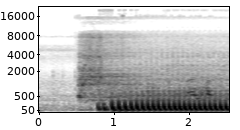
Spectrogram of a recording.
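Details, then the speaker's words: Motorcycle after repair, started: cranks, catches and settles into an even, steady idle with no clatter or knock; it had arrived making a rattling "kerang-kerang" noise, now runs smooth with no problem. "Motor masih hidup, Okay, bunyi dia pun smooth ya. Tak ada masalah."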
